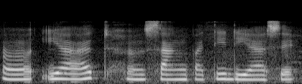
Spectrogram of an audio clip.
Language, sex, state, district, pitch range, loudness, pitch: Assamese, female, Assam, Sonitpur, 230-255 Hz, -16 LUFS, 235 Hz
